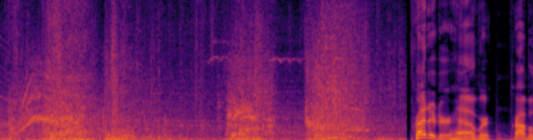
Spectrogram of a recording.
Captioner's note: alien grumbles; gunshots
